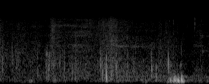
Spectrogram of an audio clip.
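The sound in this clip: Footsteps of a person walking on a sunny, cold day on a hike toward Housesteads Roman Fort near Sycamore Gap: a few soft, irregular steps that grow slightly louder toward the end, with no voices.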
